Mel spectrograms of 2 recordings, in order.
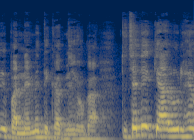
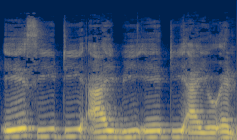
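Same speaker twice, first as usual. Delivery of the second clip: slow, letter by letter, each letter apart; spelling out; much slower than usual. Shown as a demonstration. Teacher spells education for students, slow letter by letter. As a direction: spell it out slowly for the class. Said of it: "spelling the word out".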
